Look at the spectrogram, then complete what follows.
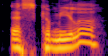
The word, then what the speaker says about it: Escamilla: It was directed by a guy named Troy Escamilla. You know 2 L's? You know Troy. And so, yeah. Because it could be pronounced like a Y.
